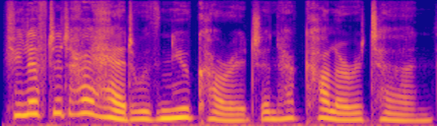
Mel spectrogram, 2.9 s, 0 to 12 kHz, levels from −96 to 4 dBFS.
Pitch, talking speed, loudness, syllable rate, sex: 220 Hz, 225 wpm, -16 LUFS, 5.9 syllables/s, female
